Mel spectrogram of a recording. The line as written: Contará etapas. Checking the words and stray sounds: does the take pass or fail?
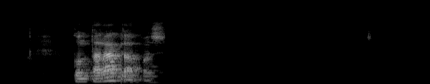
pass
